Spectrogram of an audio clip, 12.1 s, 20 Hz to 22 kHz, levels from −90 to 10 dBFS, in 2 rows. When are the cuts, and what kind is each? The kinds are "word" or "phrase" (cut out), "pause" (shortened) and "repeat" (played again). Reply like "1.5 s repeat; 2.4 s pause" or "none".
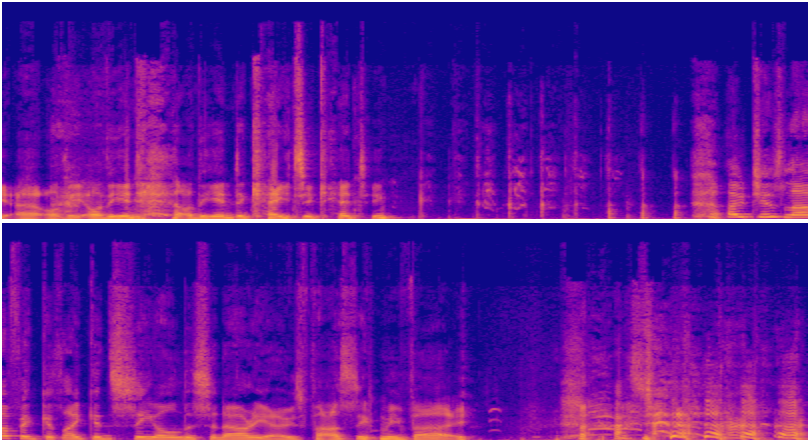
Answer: none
